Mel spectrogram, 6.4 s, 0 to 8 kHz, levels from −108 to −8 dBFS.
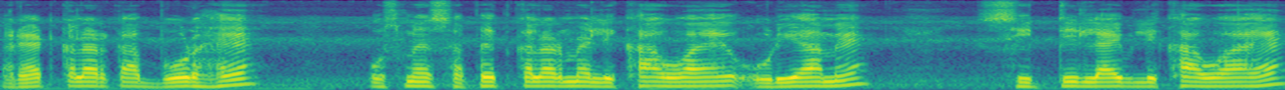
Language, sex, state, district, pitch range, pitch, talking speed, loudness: Hindi, male, Odisha, Sambalpur, 135-145 Hz, 140 Hz, 175 wpm, -16 LUFS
